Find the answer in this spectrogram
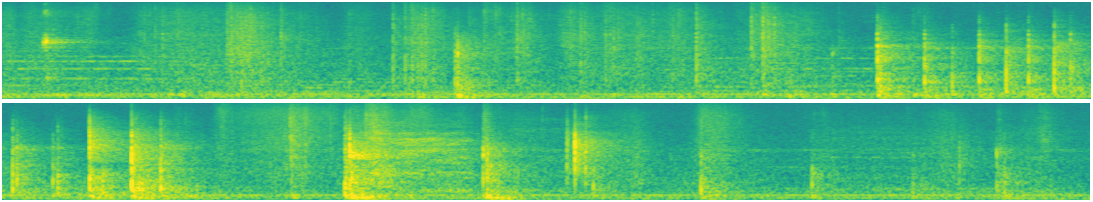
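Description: Wicker chair creaking and crackling as a person shifts and gets up from it, followed by a few footsteps on a wooden stage floor.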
